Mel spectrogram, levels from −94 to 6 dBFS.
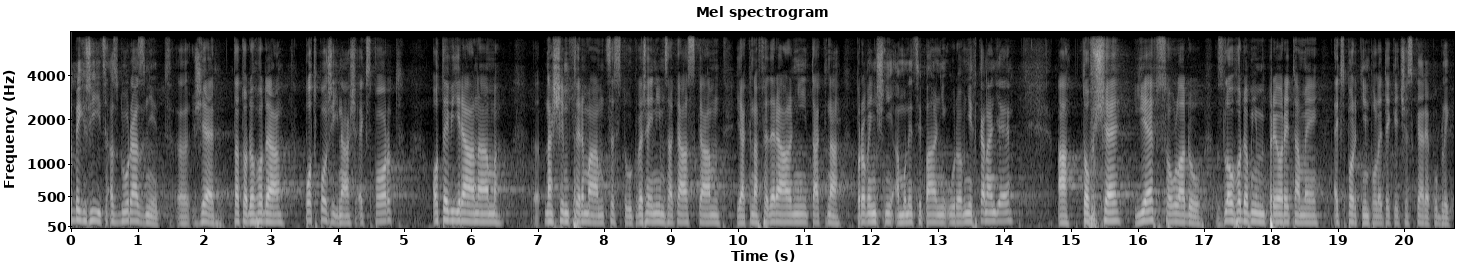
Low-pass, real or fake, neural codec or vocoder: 7.2 kHz; real; none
